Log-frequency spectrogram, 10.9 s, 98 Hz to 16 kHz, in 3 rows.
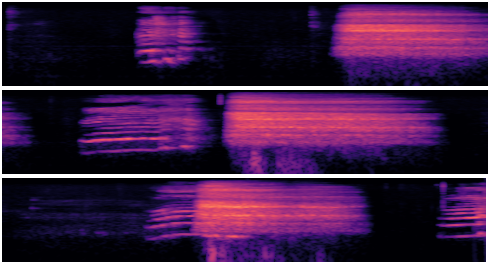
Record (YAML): exhalation_length: 10.9 s
exhalation_amplitude: 17493
exhalation_signal_mean_std_ratio: 0.57
survey_phase: beta (2021-08-13 to 2022-03-07)
age: 18-44
gender: Female
wearing_mask: 'No'
symptom_cough_any: true
symptom_new_continuous_cough: true
symptom_runny_or_blocked_nose: true
symptom_shortness_of_breath: true
symptom_sore_throat: true
symptom_diarrhoea: true
symptom_fatigue: true
symptom_headache: true
symptom_change_to_sense_of_smell_or_taste: true
symptom_onset: 3 days
smoker_status: Never smoked
respiratory_condition_asthma: false
respiratory_condition_other: false
recruitment_source: Test and Trace
submission_delay: 1 day
covid_test_result: Positive
covid_test_method: RT-qPCR
covid_ct_value: 21.3
covid_ct_gene: ORF1ab gene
